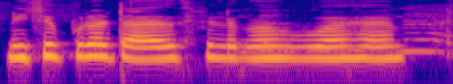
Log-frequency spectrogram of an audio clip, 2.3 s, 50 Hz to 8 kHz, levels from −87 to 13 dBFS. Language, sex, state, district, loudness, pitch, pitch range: Hindi, female, Jharkhand, Deoghar, -14 LUFS, 245 Hz, 240-270 Hz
